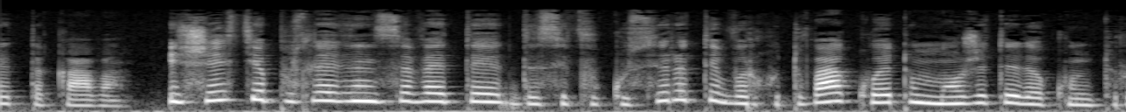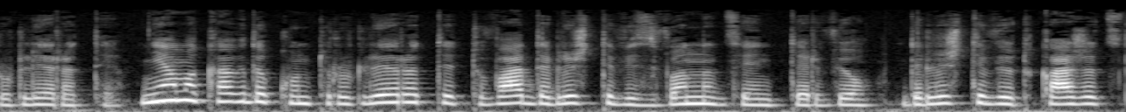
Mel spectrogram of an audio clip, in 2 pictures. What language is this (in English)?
Bulgarian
